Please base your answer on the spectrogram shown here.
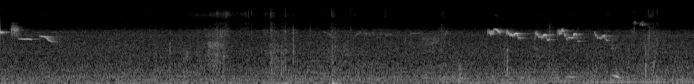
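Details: On Mount Migita-ga-take, a male blue-and-white flycatcher performing at length sings a brief burst of high, clear whistled notes tumbling over a second or so, after a faint opening phrase, with hushed voices and rustling.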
